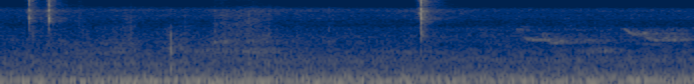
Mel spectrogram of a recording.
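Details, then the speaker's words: Vintage CRT monitor from an abandoned house, after brushing around the flyback and power cycling: sparse sharp snapping clicks over low hum, flyback high-voltage arcing now less frequent but still present. "It sounds like it's arcing less now."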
